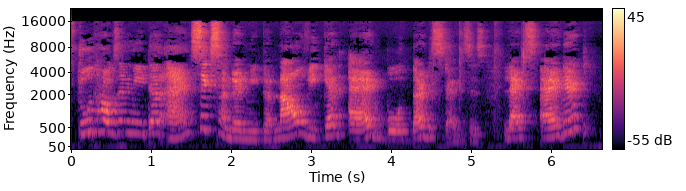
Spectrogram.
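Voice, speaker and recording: With audible room echo, a woman speaks in a raised, projected voice at a high pitch, very slowly, her pitch swinging very widely. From India. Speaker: teacher and educational YouTuber; teacher, educational YouTuber. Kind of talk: demo teaching tutorial. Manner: teacherly, explanatory.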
